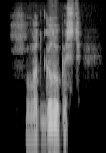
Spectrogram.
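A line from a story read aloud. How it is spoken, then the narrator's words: Muttered. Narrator (Russian): пробормотал майор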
